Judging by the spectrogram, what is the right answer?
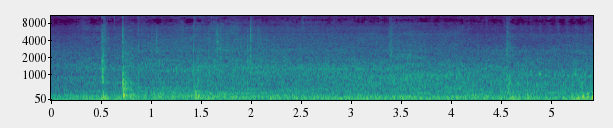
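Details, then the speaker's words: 2017 Hyundai Genesis G80, 3.8 engine, 41,481 miles: low, uneven idle with an irregular stumble and occasional thumps. It began missing, running rough and puffing white smoke from one tailpipe after refuelling. Dead miss on cylinder 4 (under the intake manifold) at idle and under load, blamed on a bad fuel injector. "Anyway, we got a dead miss on number 4. And I believe number 4 is on the side that it was smoking out of earlier. It's a miss at idle, a miss under load."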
